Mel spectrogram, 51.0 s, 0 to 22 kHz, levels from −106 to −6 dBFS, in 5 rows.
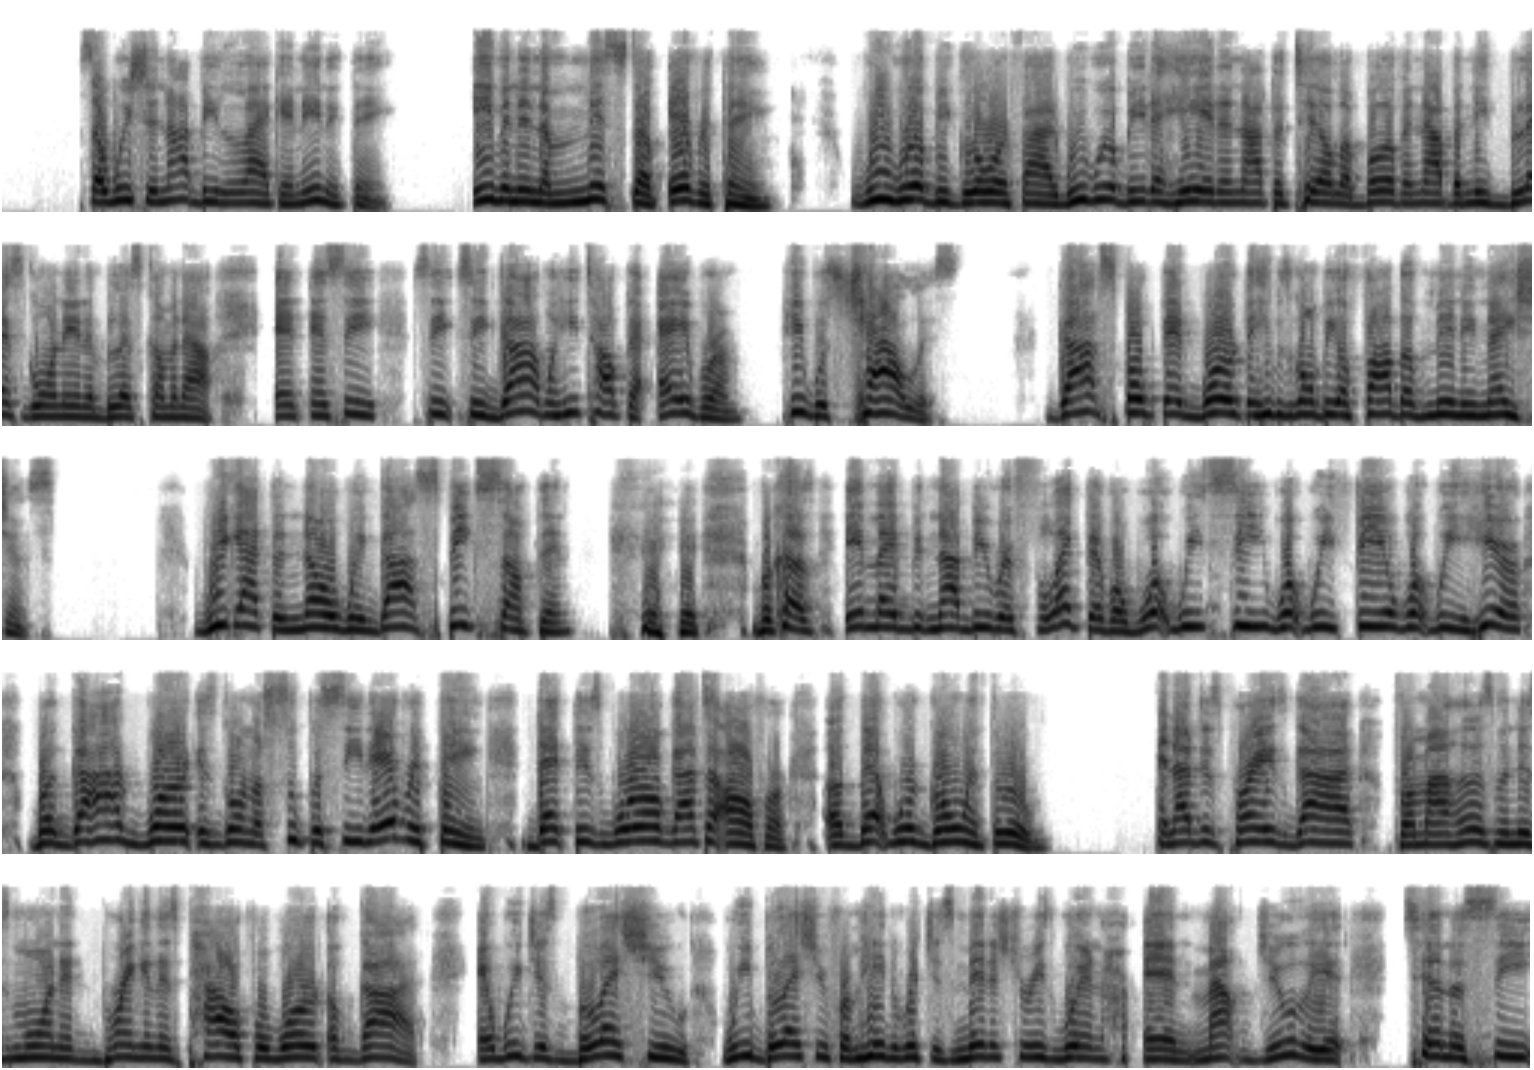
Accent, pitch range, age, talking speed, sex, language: American, 195-245 Hz, 50-69, 165 wpm, female, English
